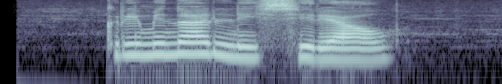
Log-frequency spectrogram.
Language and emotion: Russian, neutral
